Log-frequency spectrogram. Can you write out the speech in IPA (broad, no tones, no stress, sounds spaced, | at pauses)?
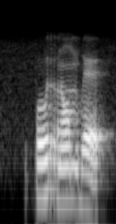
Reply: p o r ɔ̃ m b ɛ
